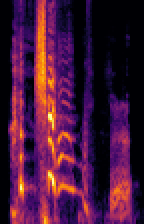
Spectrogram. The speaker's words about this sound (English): Achoo!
